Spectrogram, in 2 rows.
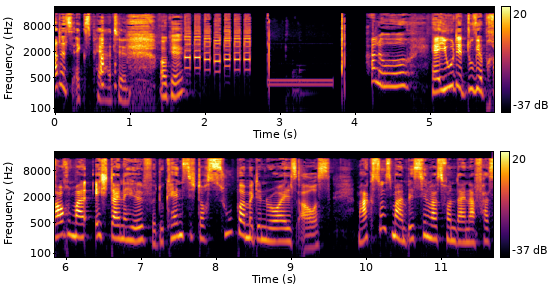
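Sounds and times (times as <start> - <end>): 
speech: 0.0 - 2.1, 4.2 - 11.6
laughter: 0.6 - 1.0
telephone ringing tone while placing a call: 1.8 - 3.8.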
